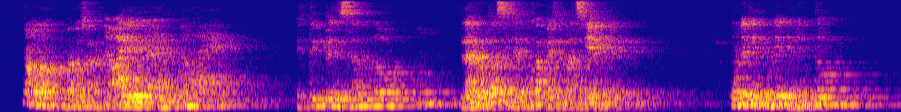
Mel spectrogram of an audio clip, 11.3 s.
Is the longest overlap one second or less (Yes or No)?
No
